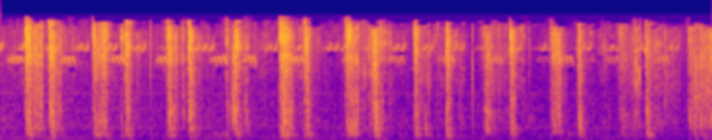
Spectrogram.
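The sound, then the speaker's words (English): Horse hooves clip-clop in a steady walking rhythm, crisp, with a faint high-pitched chirping and a low hum beneath them. No one speaks. “All right, my good horse. There's water somewhere.”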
